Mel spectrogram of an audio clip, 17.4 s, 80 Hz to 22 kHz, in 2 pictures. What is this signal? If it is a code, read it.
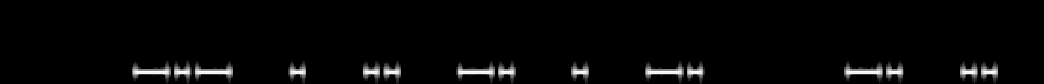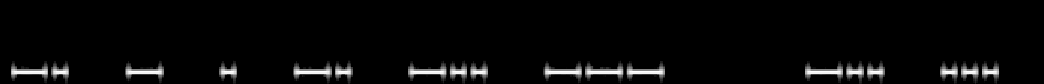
Morse code, heard as a keyed tone, about 14 wpm, spaced as for 10 wpm, 680 Hz. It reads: KEINEN NINTENDO DS
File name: Morsekurs / Witze / Witz 02. November 2021, 50 F70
